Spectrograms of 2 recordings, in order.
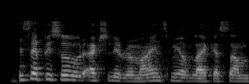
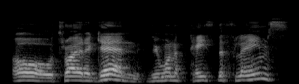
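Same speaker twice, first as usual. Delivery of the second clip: taunting dare; 4 semitones higher, 6 dB louder than usual. Retold or imitated. Hero dares the dragon, loud taunting challenge. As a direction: start loud and dare them.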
